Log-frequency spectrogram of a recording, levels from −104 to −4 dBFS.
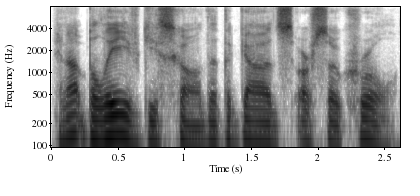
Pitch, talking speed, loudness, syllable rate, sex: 105 Hz, 230 wpm, -18 LUFS, 5.8 syllables/s, male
